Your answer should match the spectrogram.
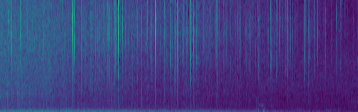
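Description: Fire sound effect under a flaming-logo animation: a deep rumble with fine crackling that fades steadily away over a few seconds. No music is heard.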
